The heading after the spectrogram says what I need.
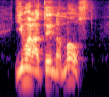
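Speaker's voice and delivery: ordinary talk, nothing marked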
